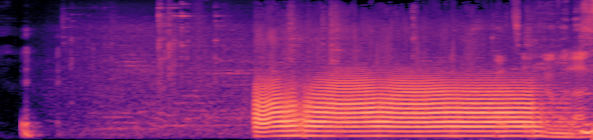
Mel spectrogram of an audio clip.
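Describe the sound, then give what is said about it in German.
A soft wash of crowd applause, an applause sample from Splice, is suddenly cut through by a loud, sustained, harsh scream that holds for about two seconds before easing off slightly at the end. “Wir haben einfach bei Splice irgendwelche ähm, Applaus-Samples gesucht und das war das Sample”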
